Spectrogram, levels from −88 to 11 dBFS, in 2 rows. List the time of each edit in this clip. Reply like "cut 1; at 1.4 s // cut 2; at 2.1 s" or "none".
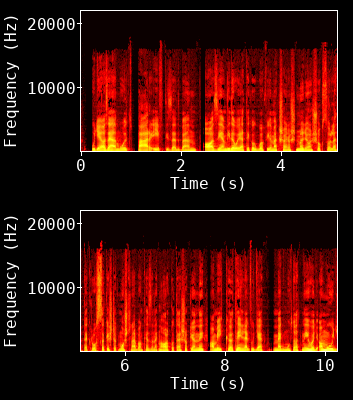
cut 1; at 1.1 s // cut 2; at 2.4 s // cut 3; at 3.7 s // cut 4; at 6.7 s // cut 5; at 7.6 s // cut 6; at 8.5 s

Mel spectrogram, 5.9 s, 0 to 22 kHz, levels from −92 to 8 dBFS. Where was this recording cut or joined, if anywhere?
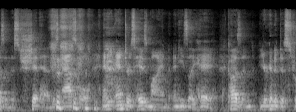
cut 1; at 4.6 s

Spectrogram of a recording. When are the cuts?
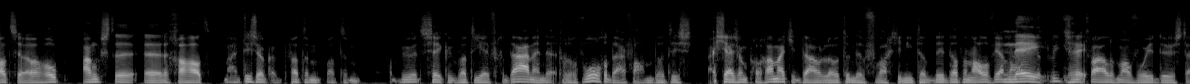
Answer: cut 1; at 7.0 s

